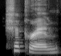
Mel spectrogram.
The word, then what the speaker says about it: Chychrun: And then at that very, almost towards the end of the last sort of like six-ish minutes in the period, Chychrun, is that how we're pronouncing his last name? – Chychrun, thank you.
